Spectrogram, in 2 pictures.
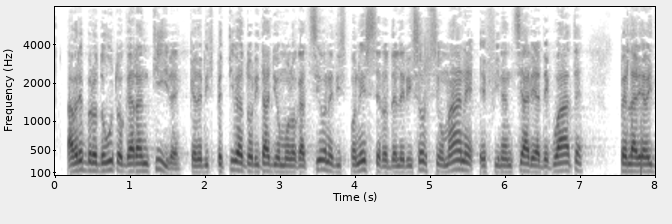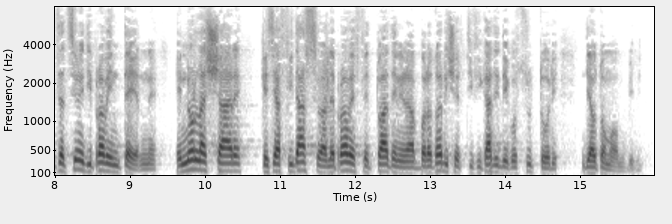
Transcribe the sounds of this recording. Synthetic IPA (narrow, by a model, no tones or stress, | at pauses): avɾɛbːeɾod̪ovuːt̪oɡaɾant̪iːɾekeleɾispet̪ːiːveawt̪oɾit̪ad̪ːiomoloɡat̪sːjoːned̪isponesːeɾod̪elːeɾisorseumaːneʔefːinant̪sjaːɾjead̪eɡwaːt̪e | perlaɾealid̪zːat̪sːjoːned̪ipɾɔːveint̪ɛrneː | nːonlaʃːaːɾe | kesːiafːid̪asːeɾoalːepɾɔːveːfːet̪ːuaːt̪enejlaboɾat̪ɔːɾit͡ʃert̪ifikaːt̪id̪ejkost̪ɾut̪ːoːɾi | d̪iawt̪omɔ̰bḭli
